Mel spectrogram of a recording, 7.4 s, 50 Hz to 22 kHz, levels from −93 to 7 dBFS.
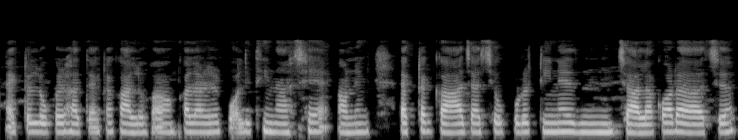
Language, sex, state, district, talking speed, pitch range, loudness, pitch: Bengali, female, West Bengal, Dakshin Dinajpur, 160 wpm, 215-225 Hz, -20 LUFS, 220 Hz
